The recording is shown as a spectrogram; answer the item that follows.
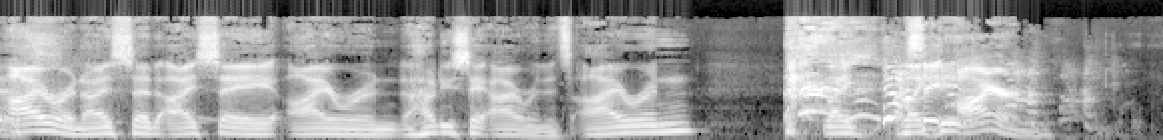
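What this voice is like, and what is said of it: Distinctive regional Canadian accent. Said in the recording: “Your Stouffville accent is really weird.”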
